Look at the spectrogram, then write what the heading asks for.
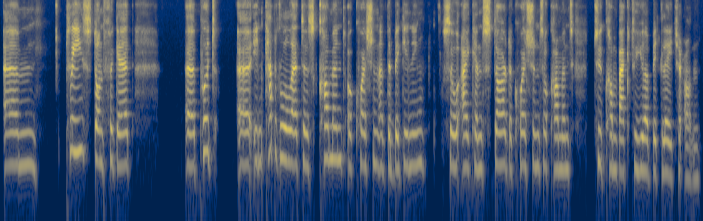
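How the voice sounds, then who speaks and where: A Swiss French woman hosts a casual livestream chat. Her voice sits a little high and sounds close and dry. She talks loosely, with fillers and frequent laughs. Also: fairly even intonation, unhurried, no room sound. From Switzerland. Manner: chatty, laughs often, with fillers. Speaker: livestream host.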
